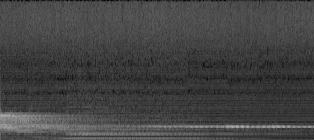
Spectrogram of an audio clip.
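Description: Electronic dance music in a beatless breakdown: sustained synthesizer tones hold after a falling sweep fades out in the first second. From about two-thirds of the way through, the tones pulse quickly in loudness.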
